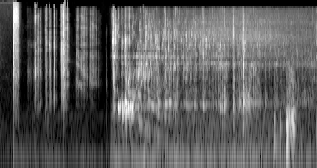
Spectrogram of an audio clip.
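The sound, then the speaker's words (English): A few short splashy bursts give way to a steady hiss of shower water pouring continuously, moderately loud, with no voices. “Time to go have a shower, I suppose.”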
